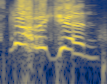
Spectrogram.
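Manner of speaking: sudden high yell of shock; startled shout. Real, not acted. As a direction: jump out of your skin. Jump scare in game.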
